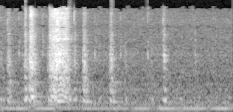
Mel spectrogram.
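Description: Mini-mill's table being cranked by hand: a run of metallic clicks and clunks, the loudest about half a second in, over a steady low hum.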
